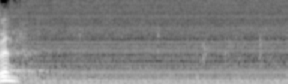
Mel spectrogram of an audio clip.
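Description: Faint, steady electrical mains hum with several thin steady tones, left after a man's voice breaks off right at the start.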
